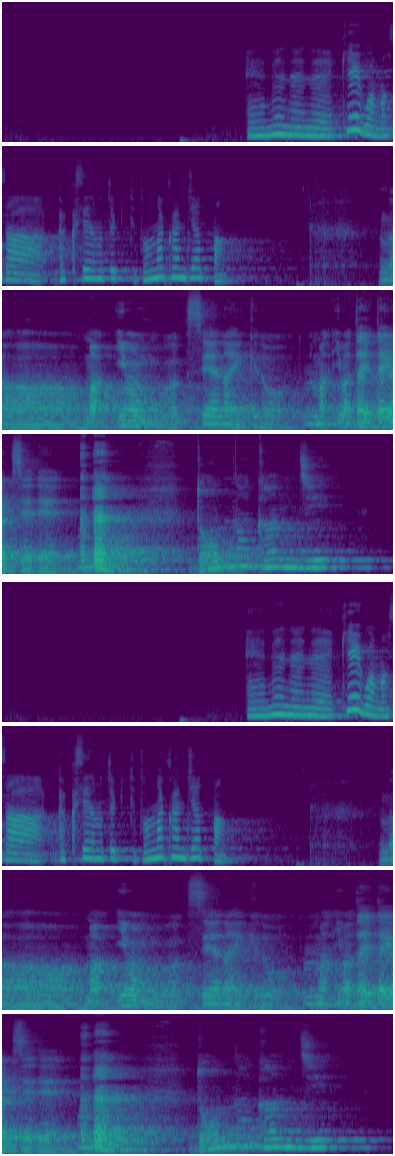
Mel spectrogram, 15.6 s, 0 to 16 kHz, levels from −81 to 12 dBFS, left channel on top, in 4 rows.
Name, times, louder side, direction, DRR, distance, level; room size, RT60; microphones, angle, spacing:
voice 1, 2.4-6.2 10.8-11.3 12.5-12.7, right 1 dB, 15° right, 13 dB, 0.4 m, -36 dB
voice 2, 7.0-7.4 7.7-12.9 13.1-15.0, left 1 dB, 40° left, 3 dB, 1.6 m, -33 dB
23.5 x 8.3 x 6.8 m, 2.1 s
head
